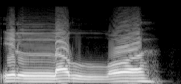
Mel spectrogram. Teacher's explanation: Kemudian nih di lafal Allah bila didahului dengan fathah atau dhammah dia harus ditebalkan lafal Allahnya. Illallah, lanya tapi tipis, tidak boleh tebal.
